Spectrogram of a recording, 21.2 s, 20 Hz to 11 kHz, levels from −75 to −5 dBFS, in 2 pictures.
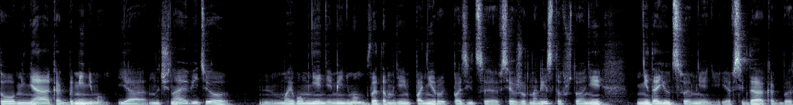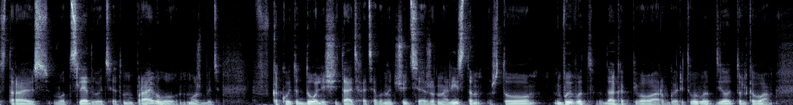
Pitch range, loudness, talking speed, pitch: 90-115 Hz, -18 LUFS, 160 wpm, 95 Hz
